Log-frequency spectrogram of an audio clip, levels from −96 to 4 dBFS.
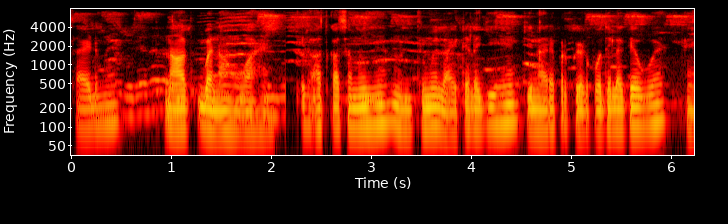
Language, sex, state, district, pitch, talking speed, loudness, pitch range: Hindi, male, Chhattisgarh, Raigarh, 105 Hz, 190 wpm, -36 LUFS, 100-110 Hz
